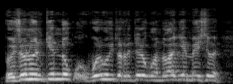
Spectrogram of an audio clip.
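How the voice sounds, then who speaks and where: Speaking very fast, a middle-aged Argentine preacher with a notably high voice for a man and an Argentine Spanish accent recounts his personal testimony as a sermon. He narrates it like a story and plays out the conversations himself, switching between each side.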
